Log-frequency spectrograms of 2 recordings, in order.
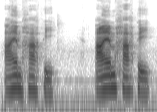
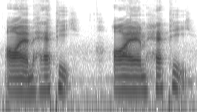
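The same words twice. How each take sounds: First: It is said in the speaker's usual accent. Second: It is said in a soothing Australian accent.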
